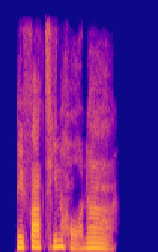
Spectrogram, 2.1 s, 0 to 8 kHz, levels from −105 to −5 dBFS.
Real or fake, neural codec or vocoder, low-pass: fake; autoencoder, 48 kHz, 128 numbers a frame, DAC-VAE, trained on Japanese speech; 7.2 kHz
